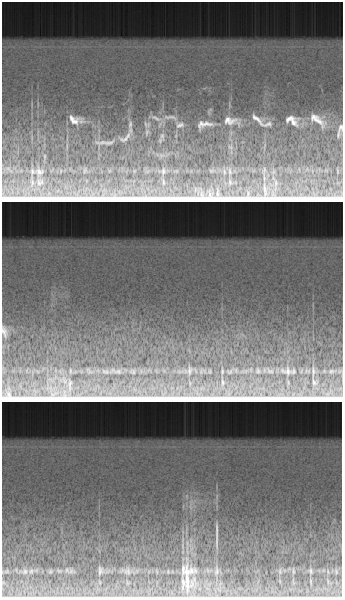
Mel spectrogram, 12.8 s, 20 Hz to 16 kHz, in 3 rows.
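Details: Young puppies, 40 days old, give a short run of thin wavering whimpers and squeaks during the first few seconds, followed by near-silence with a constant low hum and a faint knock.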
